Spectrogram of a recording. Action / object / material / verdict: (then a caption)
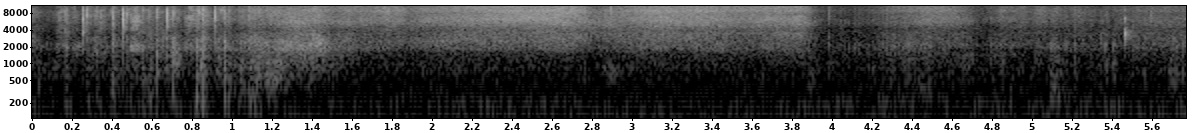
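scrape / glossy printed paper page of a photo book / paper / none. Long nails trace and scratch across the glossy printed paper of a colour portrait page in an open photography book, staying on the same page throughout. A few sharper scratchy strokes come early, then settle into a steady, quiet, hissing rasp across the paper.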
